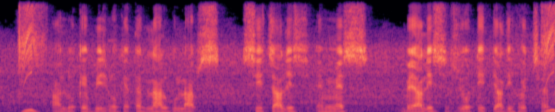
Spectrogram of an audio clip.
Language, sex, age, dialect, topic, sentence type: Maithili, male, 36-40, Southern/Standard, agriculture, question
